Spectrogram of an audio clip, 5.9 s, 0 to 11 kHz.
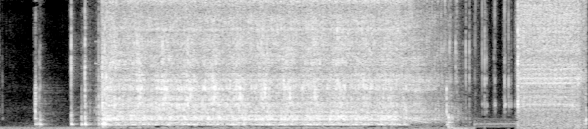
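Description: A few light clicks as the socket goes onto an 8 mm ignition-coil bolt. Then a cordless electric ratchet runs steadily for about three seconds, backing the bolt out. It stops, and near the end it runs again briefly on the next bolt.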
